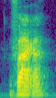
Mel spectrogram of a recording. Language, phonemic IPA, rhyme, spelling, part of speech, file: Dutch, /ˈvaː.raː/, -aːraː, VARA, proper noun, Nl-VARA.ogg
- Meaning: abbreviation of Vereeniging van Arbeiders Radio Amateurs, a Dutch public broadcasting association, now merged with BNN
